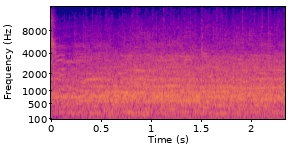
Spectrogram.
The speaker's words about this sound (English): The crowd screams.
